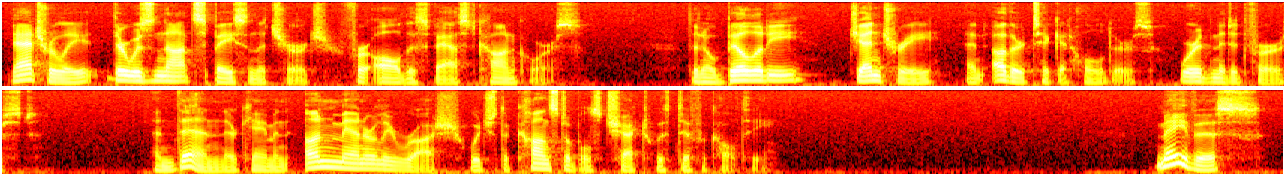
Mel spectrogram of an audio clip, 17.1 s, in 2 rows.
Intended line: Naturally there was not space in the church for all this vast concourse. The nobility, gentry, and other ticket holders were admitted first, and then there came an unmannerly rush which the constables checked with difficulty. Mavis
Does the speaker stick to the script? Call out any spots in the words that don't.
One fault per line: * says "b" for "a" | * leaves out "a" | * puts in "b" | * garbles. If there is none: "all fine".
all fine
